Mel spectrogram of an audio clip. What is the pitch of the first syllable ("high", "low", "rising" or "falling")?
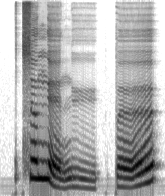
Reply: high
